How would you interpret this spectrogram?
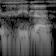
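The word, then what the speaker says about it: zealous: For country honour আগ্রহ জিলাস মানে কি? জিলাস মানে হচ্ছিল জিল। জেড ই এল থেকে এসে জিলাস। ঠিক আছে? জিলাস। উচ্চারণ কি? জিলাস নট জেলাস।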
